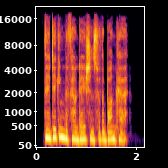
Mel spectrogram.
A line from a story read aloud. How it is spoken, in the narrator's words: Mira said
